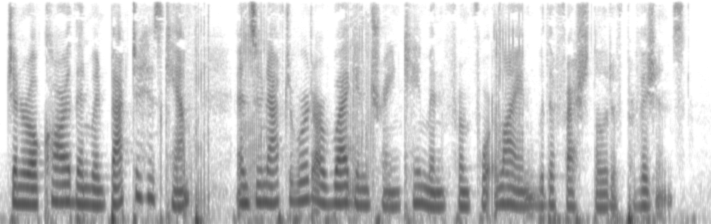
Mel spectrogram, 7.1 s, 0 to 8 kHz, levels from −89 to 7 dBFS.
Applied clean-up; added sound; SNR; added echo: none; Fart; 19 dB; none.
